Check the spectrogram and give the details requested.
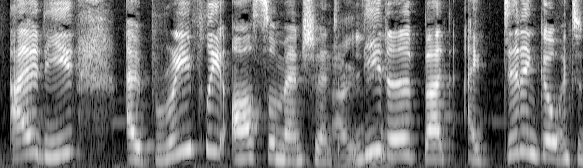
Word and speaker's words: Lidl: Lidl, while the correct German pronunciation is Lidl. It might be a little hard to say, but I think it helps to know that both of the L sounds are light L's that you pronounce with the top of your tongue. So it's Lidl. Lidl instead of Lidl.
